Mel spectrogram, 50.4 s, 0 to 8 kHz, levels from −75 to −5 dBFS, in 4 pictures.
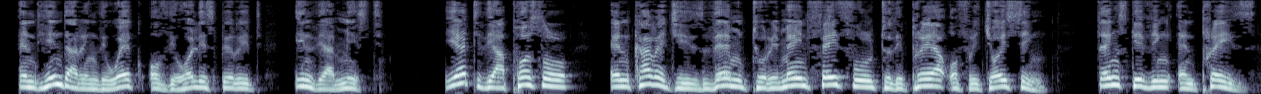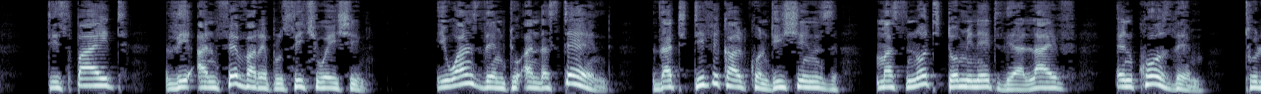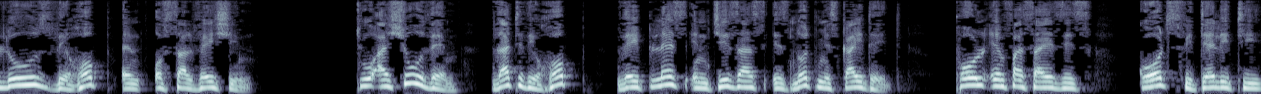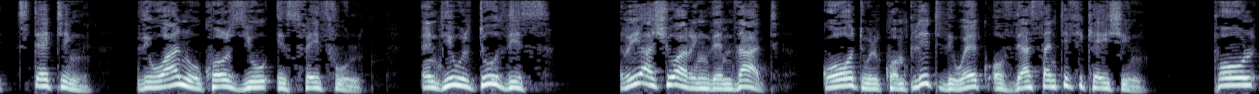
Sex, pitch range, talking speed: male, 120-165 Hz, 115 wpm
